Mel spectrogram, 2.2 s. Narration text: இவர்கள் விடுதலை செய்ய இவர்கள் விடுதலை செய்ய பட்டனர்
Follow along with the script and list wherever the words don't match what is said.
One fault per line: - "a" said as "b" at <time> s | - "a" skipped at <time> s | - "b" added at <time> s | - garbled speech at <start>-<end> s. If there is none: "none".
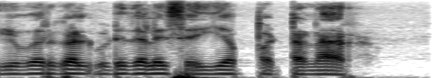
- "இவர்கள் விடுதலை செய்ய" skipped at 1.2 s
